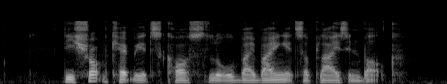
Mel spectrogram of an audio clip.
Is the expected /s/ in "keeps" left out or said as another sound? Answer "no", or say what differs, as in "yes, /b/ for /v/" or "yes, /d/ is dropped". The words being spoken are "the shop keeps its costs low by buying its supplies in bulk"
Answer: yes, /s/ is dropped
